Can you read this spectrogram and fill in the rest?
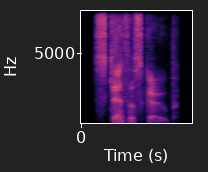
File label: "stethoscope", British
